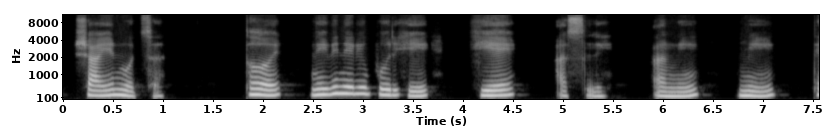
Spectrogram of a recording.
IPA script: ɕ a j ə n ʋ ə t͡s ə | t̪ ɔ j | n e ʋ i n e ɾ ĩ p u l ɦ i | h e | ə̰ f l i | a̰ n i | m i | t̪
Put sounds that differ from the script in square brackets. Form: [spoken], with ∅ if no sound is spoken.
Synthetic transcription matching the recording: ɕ a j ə n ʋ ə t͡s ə | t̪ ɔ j | n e ʋ i n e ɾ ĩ p u [ɾ] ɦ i | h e | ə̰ [s] l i | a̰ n i | m i | t̪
